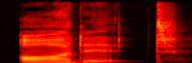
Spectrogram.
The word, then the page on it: audit: ɔ́ːdit; オゥディット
